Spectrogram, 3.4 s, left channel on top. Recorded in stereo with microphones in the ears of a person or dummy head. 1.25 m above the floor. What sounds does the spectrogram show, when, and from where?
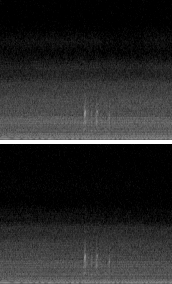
0.0 s a drone: 10° left (ahead or behind); by 3.5 s 25° left (ahead or behind)
1.7 s a cough: 15° left (ahead or behind)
